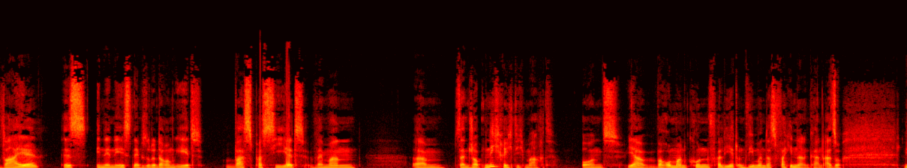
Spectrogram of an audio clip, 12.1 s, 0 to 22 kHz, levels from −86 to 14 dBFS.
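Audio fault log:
3.33–3.98 s, processor overload crackle: a gritty burst of crackle rides on the speech just before "wenn man". The processor repeatedly failed to fill its buffers in time, roughly ten misses of about 5 ms each, and every miss replayed a scrap of old audio with hard edges, producing the tearing texture until the load eased.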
